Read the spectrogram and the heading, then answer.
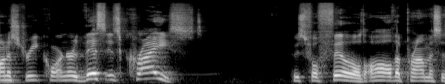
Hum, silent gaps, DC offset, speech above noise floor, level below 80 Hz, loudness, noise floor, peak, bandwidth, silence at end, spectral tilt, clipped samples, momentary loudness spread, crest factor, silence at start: none; none; under 0.1%; 52 dB; -66 dBFS; -14 LUFS; -67 dBFS; 0 dBFS; 19.5 kHz; 0 s; -3 dB/octave; 0.2%; 12 LU; 16 dB; 0 s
